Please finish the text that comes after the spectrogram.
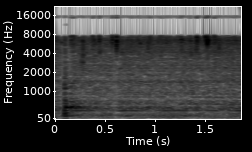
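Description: A tap runs steadily into a sink while dishes, including a pot turned in the hands, are being washed, a continuous splashing hiss with a short knock near the start. No one speaks.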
